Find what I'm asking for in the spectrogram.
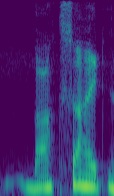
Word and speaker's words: bauxite: We mentioned some of the environmental impacts of mining the bauxite.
